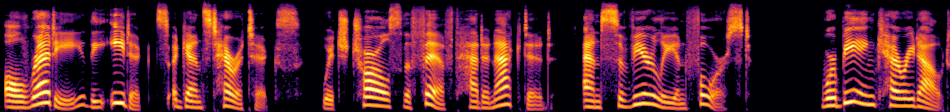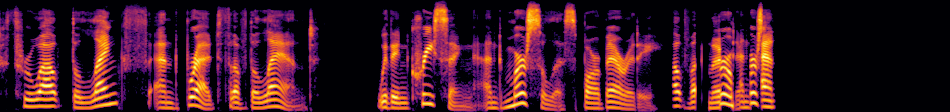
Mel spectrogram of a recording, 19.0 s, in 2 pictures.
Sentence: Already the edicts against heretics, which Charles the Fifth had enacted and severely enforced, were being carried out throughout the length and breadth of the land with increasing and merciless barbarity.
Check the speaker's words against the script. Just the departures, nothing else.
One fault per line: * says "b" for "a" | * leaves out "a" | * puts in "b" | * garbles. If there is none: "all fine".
* garbles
